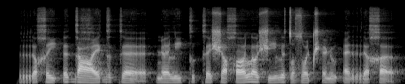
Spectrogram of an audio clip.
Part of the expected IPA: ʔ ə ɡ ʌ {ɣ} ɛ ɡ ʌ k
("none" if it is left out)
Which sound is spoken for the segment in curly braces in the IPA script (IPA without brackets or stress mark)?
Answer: ʕ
